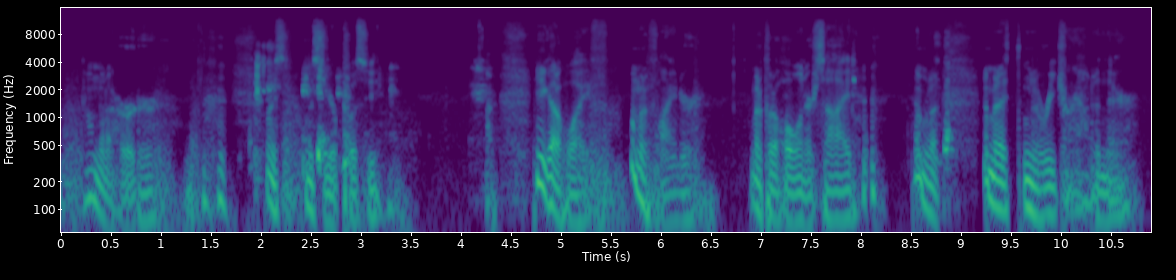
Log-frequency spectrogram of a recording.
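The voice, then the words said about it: Imitates another person's voice. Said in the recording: “Who's that an impression of?... That's Philip Seymour Hoffman from Mission Impossible”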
